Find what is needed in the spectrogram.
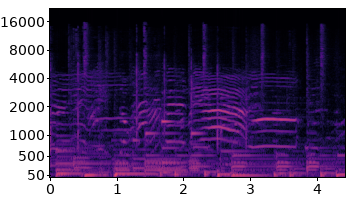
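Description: Background music with a steady bass line, with voices over it.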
